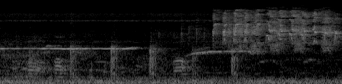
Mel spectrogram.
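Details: Lovebird in 'konslet' style: a sustained thin whistle, then short clicky chirps, a brief rising slur and a dense stretch of rapid high chattering, with quiet human speech in the background.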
